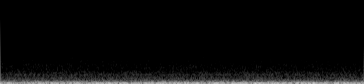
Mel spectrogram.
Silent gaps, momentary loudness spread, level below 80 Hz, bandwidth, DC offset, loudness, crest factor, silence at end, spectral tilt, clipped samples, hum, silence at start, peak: none; 2 LU; -24 dBFS; 0.9 kHz; under 0.1%; -31 LUFS; 12 dB; 0 s; -11 dB/octave; under 0.1%; none; 0 s; -12 dBFS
